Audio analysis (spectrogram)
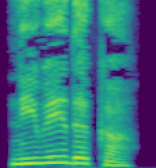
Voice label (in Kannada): "ನಿವೇದಕ", Kannada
